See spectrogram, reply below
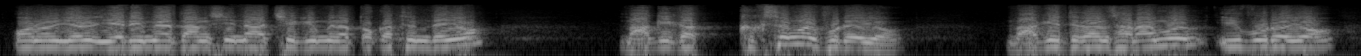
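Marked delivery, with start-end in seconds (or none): none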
